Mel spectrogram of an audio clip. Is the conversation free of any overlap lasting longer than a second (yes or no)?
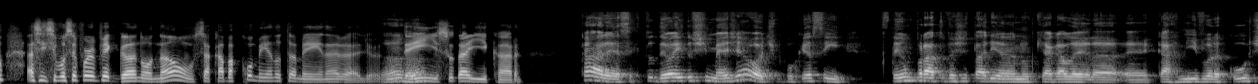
yes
